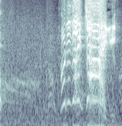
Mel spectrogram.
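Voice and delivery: very high, loud, drawn-out yell; outraged shout. Real, not acted. Gamer just killed in the game, outraged shout. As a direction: shriek it in disbelief.

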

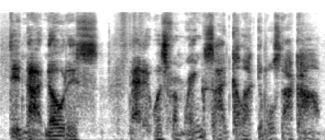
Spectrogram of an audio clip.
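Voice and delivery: low, soft secretive voice; hushed voice. Real, not acted. Confessing a secret purchase, low and hushed. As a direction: keep your voice down, confiding.

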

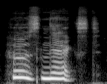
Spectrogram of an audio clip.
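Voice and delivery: high, loud demand. Acted. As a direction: demand an answer eagerly. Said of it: "she demanded".

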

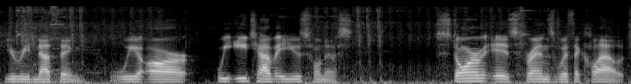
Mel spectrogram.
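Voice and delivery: ordinary talk, nothing marked

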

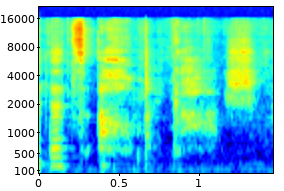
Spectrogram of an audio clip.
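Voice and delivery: delighted hushed whisper; whisper, thrilled by the find. Real, not acted. Whispering delight at friend's little T. Finding a T in the mail.

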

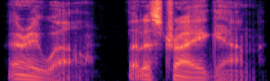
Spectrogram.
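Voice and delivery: lightly put-on nonchalance; forced unconcern. A narrator's reading. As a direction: feign mild indifference, voice dropped. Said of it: "replied with a forced unconcern".

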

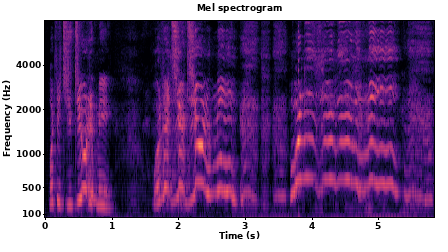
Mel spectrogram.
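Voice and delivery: hammed-up despairing cry; mock anguish. Mock distress rising each repeat.

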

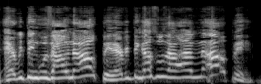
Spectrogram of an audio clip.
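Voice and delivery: fast, high-pitched gabble; rushed insistence. Real, not acted. Bride catching viewers up on the secret, fast high insistence. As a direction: rattle it off high and quick. Hurried emphatic repeat to viewers.

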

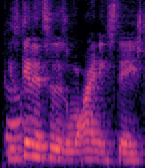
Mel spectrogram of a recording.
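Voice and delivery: usual speaking voice

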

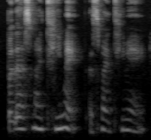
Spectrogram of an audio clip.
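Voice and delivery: retold indignant protest; protesting player. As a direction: imitate a girl arguing back insistently. Imitating girl arguing with referee.

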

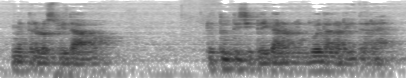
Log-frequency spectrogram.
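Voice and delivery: usual speaking voice

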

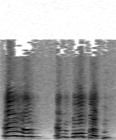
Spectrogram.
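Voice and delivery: delighted calling out. Acted. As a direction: call her name across the street, thrilled to recognize her. Recognizes old friend, calling out.

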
